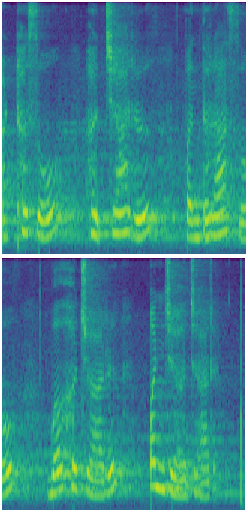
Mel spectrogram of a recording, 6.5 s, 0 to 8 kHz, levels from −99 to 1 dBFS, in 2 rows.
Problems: constant background noise, echo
